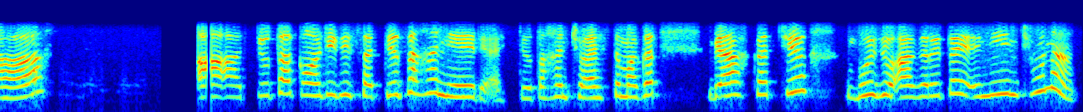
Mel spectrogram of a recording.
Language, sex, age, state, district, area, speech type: Kashmiri, female, 18-30, Jammu and Kashmir, Baramulla, rural, conversation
